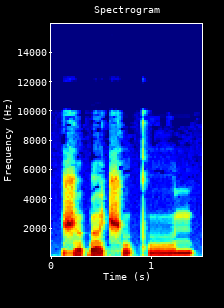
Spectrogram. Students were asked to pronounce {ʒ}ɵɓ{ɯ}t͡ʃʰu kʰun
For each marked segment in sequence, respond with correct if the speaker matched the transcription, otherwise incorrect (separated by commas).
correct, incorrect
